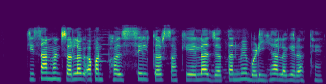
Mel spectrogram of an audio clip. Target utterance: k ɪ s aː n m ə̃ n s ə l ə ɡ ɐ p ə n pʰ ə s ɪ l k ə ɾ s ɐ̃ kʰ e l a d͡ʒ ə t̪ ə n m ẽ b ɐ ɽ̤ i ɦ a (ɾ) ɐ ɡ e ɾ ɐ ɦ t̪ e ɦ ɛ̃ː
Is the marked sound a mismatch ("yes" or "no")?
yes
